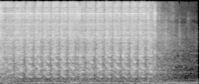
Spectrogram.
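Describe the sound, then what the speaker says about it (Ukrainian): A car engine cranks on its starter with a steady rapid rhythmic churn for over two seconds, loud and close, without catching, then cuts off into a low hum. "Спробуємо то завести. Ну, стартер принаймні у нас цілий."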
